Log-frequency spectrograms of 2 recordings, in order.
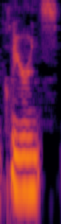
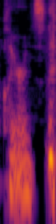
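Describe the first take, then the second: First: "clearance" said with a clear "clear" vowel, KLEER-ence; "clearance", not the name Clarence. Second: "Clarence" said as the name, KLAIR-ence, softly; a soft, throwaway "Clarence". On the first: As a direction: say "clearance" carefully, like the word for a sale section. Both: Shown as a demonstration. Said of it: "not Clarence".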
